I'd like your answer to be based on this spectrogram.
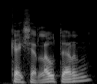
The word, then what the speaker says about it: Kaiserslautern: Que el primer partido es mañana en Kaiserslautern y que el... ¿De qué te ríes? – Partido es un poco Melchor, como lo has pronunciado. – Es que... – ¿Cómo es? – Kaiserslautern.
